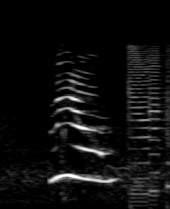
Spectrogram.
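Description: A person imitates a cat's meow in a scene from the Hindi show Pyaar Tune Kya Kiya: one rising-then-falling vocal meow, fairly close and clear, followed by a short burst of another voiced sound.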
